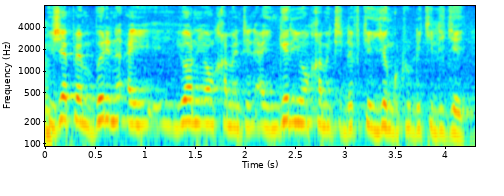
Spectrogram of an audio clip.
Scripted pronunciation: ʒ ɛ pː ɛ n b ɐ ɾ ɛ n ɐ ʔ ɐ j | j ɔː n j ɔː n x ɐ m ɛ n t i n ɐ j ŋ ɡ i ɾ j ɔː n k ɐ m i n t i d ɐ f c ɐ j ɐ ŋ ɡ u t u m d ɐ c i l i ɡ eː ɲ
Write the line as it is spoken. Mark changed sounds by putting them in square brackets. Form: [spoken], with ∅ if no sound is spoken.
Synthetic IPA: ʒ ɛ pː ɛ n b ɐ ɾ [i] n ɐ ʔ ɐ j | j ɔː n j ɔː n x ɐ m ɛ n t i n ɐ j ŋ ɡ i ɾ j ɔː n [x] ɐ m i n t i d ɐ f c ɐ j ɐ ŋ ɡ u t u [∅] d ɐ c i l i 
